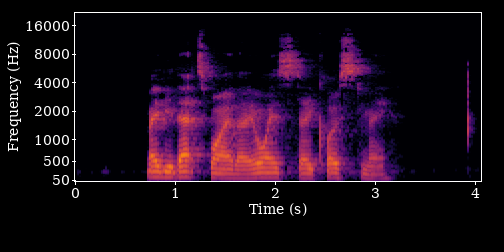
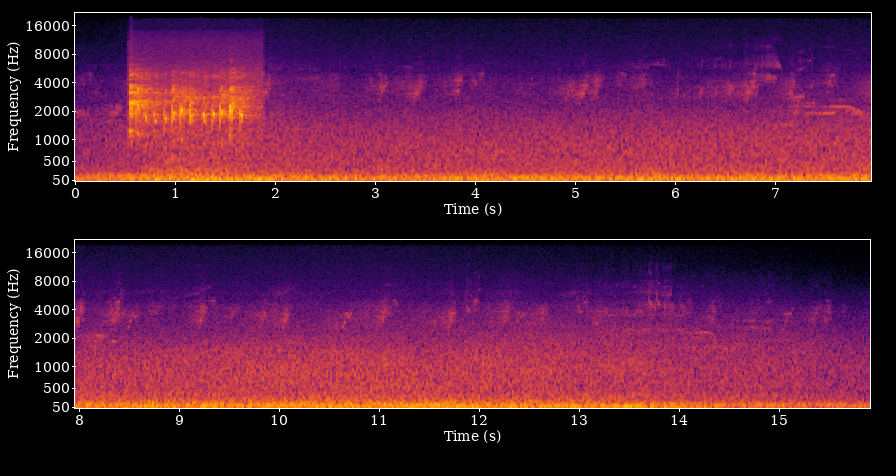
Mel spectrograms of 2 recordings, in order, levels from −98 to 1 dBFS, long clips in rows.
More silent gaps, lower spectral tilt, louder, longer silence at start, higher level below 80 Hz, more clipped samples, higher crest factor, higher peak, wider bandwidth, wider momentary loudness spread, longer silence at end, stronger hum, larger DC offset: neither; second, -3 dB/octave vs -5.5 dB/octave; second, -35 LUFS vs -23 LUFS; first, 0.7 s vs 0 s; second, -86 dBFS vs -26 dBFS; neither; about the same, 20 dB vs 22 dB; second, -18 dBFS vs 0 dBFS; first, 14 kHz vs 12 kHz; about the same, 15 LU vs 15 LU; first, 0.95 s vs 0 s; neither; neither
